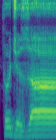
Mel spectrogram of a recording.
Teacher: تجزا مد فرعی 4 یا 5 الف کی مقدار اس کو کھینچیں گے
